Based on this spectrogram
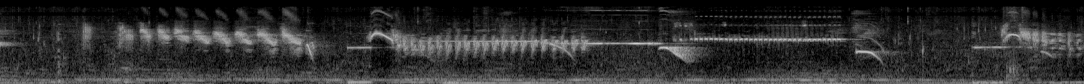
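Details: Clear, loud common iora song meant as a lure to set other ioras calling back: rapid repeated buzzy trills, steady high whistles and sharp downslurred notes in bursts, with a faint low hum underneath.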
